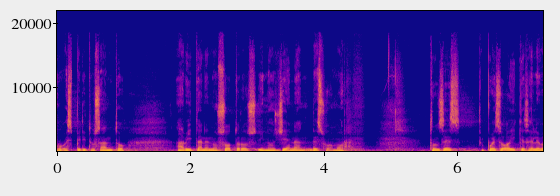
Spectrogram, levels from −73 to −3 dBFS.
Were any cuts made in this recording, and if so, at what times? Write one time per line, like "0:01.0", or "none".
none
